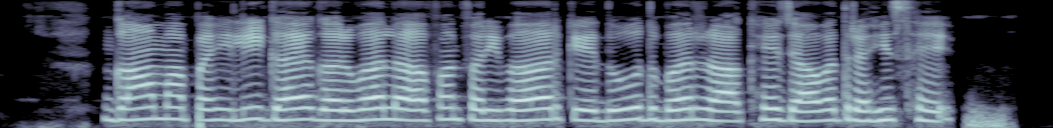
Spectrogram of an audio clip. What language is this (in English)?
Chhattisgarhi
